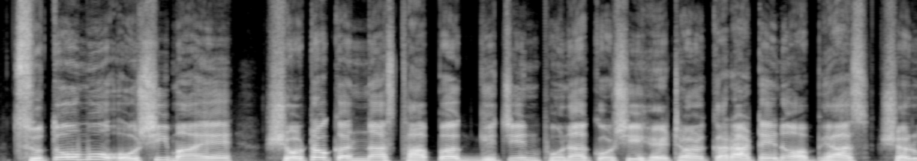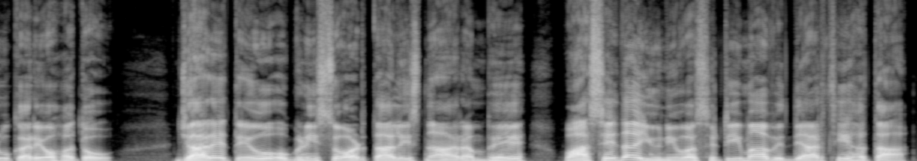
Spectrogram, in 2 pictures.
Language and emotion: Gujarati, neutral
